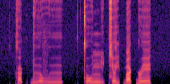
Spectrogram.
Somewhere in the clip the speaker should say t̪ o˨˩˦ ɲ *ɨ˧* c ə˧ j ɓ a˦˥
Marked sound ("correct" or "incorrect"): incorrect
